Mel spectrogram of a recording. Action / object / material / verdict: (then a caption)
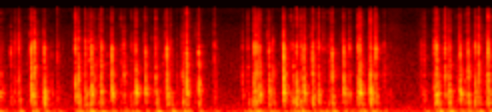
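tap / plastic membrane keyboard with round keycaps / plastic / none. Fingertips of both hands type on a full-size pink ROYCHE Disney Mickey Mouse retro keyboard with a plastic case, round dark green plastic keycaps and membrane switches. Rapid, dry plastic clicks and taps come in quick bursts with brief pauses, each keystroke short and bright with little low end.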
